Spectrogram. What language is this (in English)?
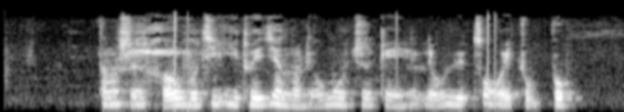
Chinese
